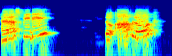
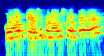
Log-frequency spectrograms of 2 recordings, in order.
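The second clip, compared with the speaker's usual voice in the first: ordinary delivery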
